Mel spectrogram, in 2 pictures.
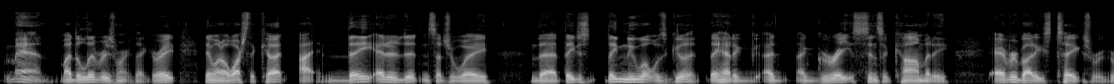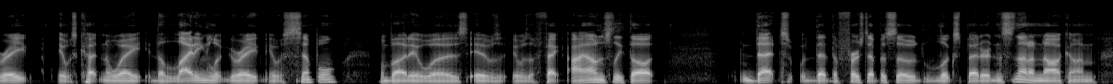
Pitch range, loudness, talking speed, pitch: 85-100 Hz, -23 LUFS, 210 wpm, 90 Hz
